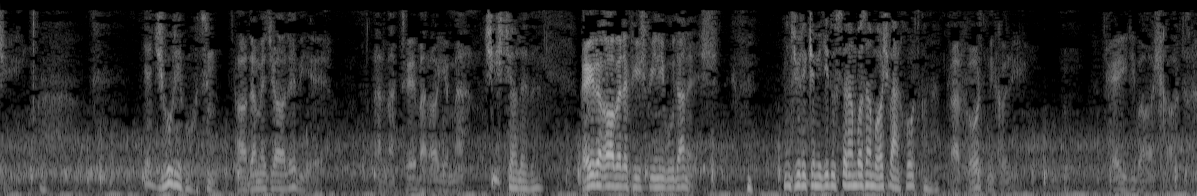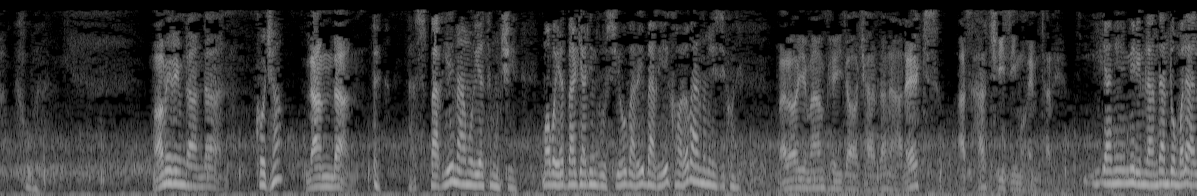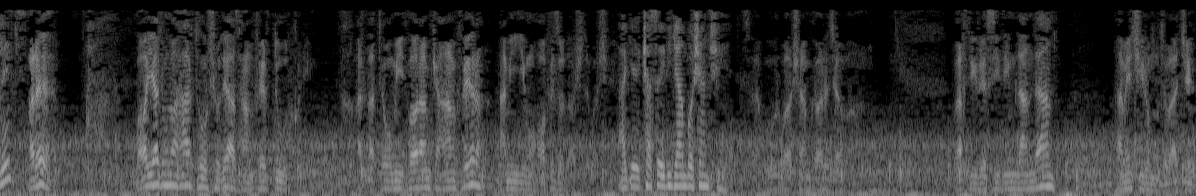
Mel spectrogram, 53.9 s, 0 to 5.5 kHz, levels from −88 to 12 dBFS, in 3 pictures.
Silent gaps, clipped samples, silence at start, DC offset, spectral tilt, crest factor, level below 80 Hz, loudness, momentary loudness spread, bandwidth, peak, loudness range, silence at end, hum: none; under 0.1%; 0 s; under 0.1%; -9 dB/octave; 22 dB; -48 dBFS; -31 LUFS; 18 LU; 5 kHz; -8 dBFS; 12 LU; 0 s; none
